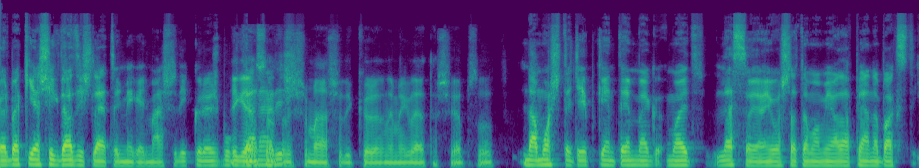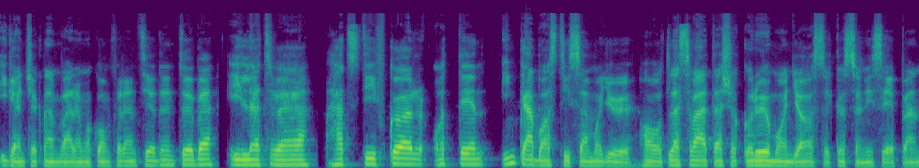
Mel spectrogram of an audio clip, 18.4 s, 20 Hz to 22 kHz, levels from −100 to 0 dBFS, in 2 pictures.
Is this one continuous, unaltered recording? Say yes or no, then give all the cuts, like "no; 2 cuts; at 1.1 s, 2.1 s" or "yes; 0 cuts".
yes; 0 cuts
